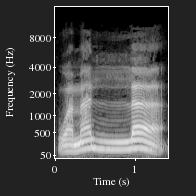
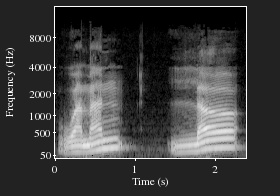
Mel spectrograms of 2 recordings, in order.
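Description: First: و من لا joined as wamalla; long doubled l in و من لا, no n; nun merged into lam. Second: و من لا as wa man, pause, la; unmerged nun. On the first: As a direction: slide from من into a high لا without n. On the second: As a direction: sound the n in من, then high لا. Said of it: "نون ساکن". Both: Shown as a demonstration.

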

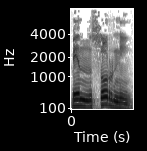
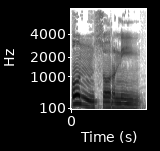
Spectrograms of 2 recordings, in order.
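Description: First: انصرنی said slowly, joined to رب; joined reading. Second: انصرنی said slowly, opening with a clear o sound as "onsorni"; start with damma. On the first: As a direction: run رب انصرنی together. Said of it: "یعنی بگیم". (انصرنی را پیوسته با رب بخوانید) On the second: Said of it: "باید با ضمه بخونیم". (انصرنی را آهسته با ضمه در ابتدا بخوانید) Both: Shown as a demonstration.

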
